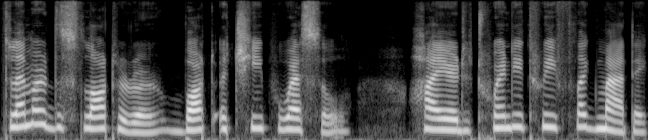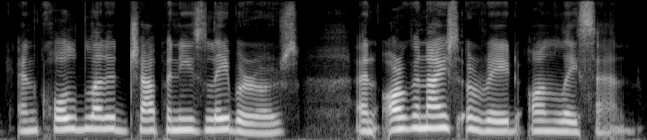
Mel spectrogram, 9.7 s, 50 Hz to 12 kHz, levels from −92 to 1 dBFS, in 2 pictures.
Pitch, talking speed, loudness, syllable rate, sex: 225 Hz, 135 wpm, -18 LUFS, 4.7 syllables/s, female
